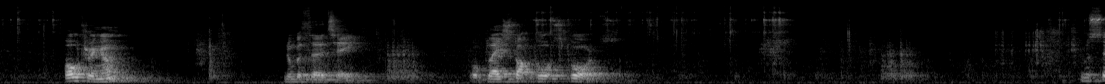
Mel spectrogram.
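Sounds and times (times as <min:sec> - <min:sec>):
tokens shifting in a bag: 0:00.0 - 0:00.7, 0:05.2 - 0:08.0, 0:09.9 - 0:11.0.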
